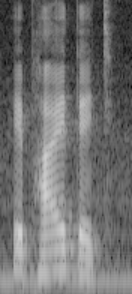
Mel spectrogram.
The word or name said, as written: ephaetEc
